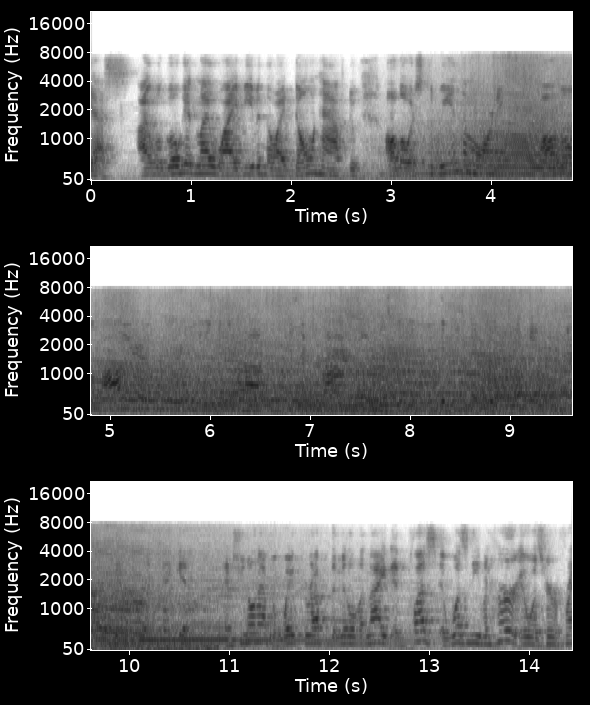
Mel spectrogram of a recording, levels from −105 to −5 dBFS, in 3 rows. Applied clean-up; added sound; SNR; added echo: none; Car passing by / Race car, auto racing; -3 dB; none.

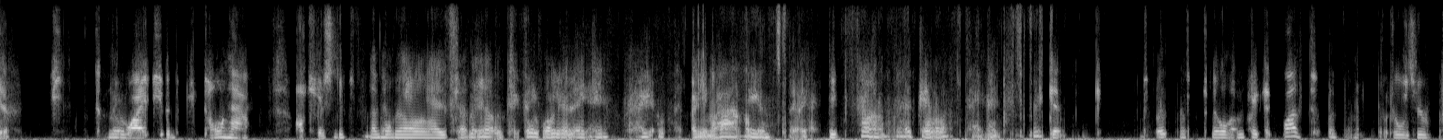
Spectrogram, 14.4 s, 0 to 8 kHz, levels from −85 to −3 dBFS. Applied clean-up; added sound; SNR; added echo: neural diffusion model UNIVERSE++.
